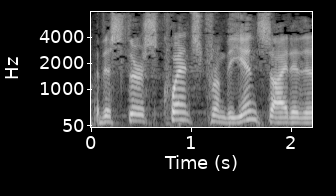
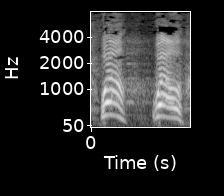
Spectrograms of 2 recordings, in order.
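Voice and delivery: higher-pitched unsure questioner; hesitant seeker; 6 semitones higher, 4 dB louder than usual. Retold or imitated. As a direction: play the doubtful listener.

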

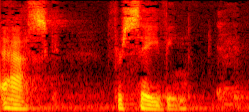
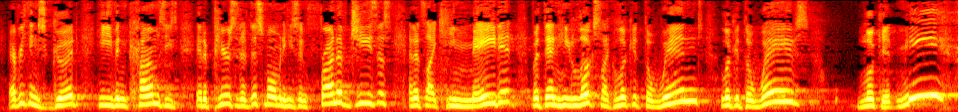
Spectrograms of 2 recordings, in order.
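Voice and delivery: loud, high sermon climax; preaching at full force; 7 semitones higher, 10 dB louder than usual. Acted. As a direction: drive the story home to the congregation. Preaching Peter's moment, building.

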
